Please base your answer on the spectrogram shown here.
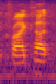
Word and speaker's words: Cricut: that I got the cry cut I don't call it the Cricut because it's spelled cry cut I got the Cricut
